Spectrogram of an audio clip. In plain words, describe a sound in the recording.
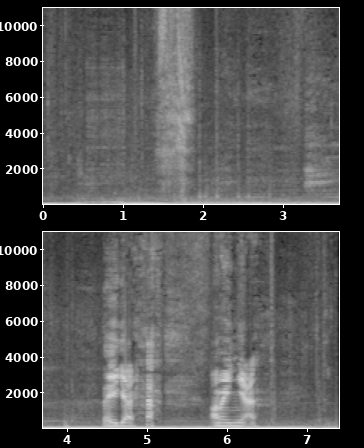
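A van engine starts and rumbles steadily.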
